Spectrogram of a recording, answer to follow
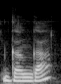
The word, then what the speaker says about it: Ganga: said, but it's just added about the goddess Ganga here, the river Ganges. So her name we pronounce it Ganga.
